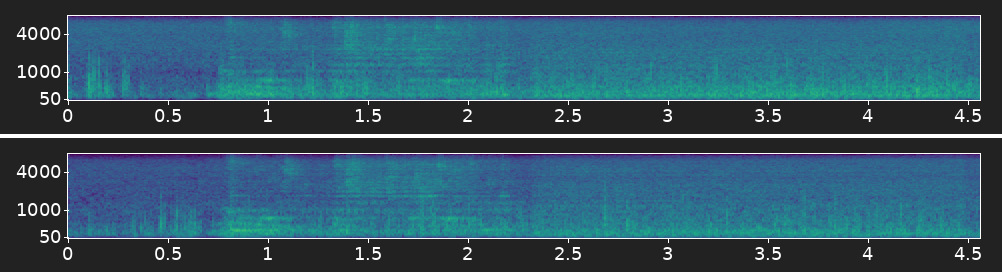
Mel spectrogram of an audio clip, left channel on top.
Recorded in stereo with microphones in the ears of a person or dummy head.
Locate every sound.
0.7 s a toilet flushing: 70° left (ahead or behind), 8.5 m
2.3 s a hiss: 90° left, 8 m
